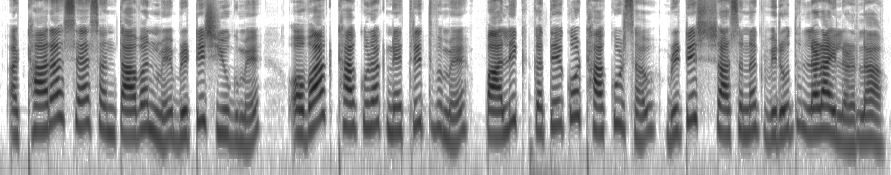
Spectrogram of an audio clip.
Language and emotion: Maithili, neutral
